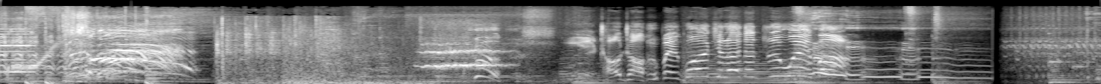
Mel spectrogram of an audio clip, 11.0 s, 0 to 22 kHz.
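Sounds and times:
high tyre squeal: 0:04.2 - 0:05.3.

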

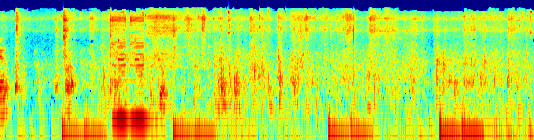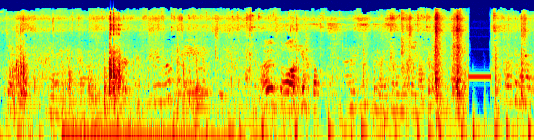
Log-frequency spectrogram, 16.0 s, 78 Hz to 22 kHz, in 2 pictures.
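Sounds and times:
deep bass music: 0:00.0 - 0:16.0
faint indistinct voices: 0:00.0 - 0:16.0.

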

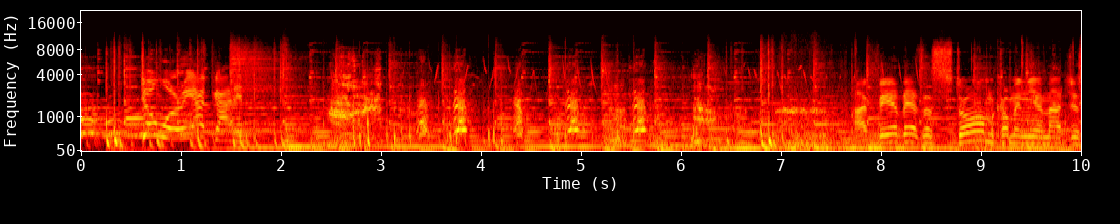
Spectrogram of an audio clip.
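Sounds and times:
dogs barking: 0:00.0 - 0:00.6, 0:02.4 - 0:07.0.

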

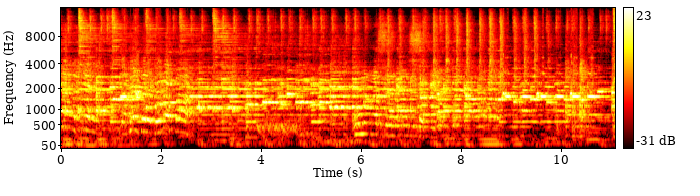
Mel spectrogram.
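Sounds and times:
bass notes: 0:00.0 - 0:11.0
flute melody: 0:00.0 - 0:11.0
timbales beat: 0:01.8 - 0:11.0.

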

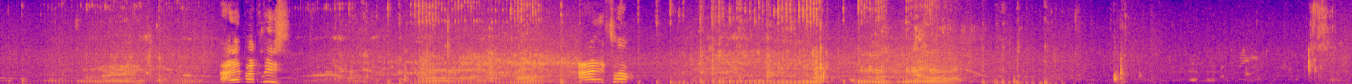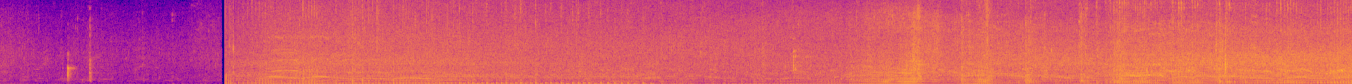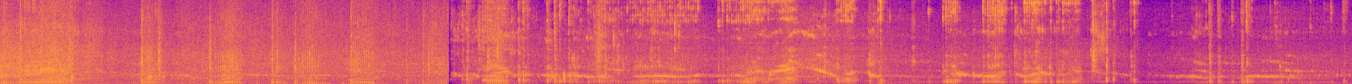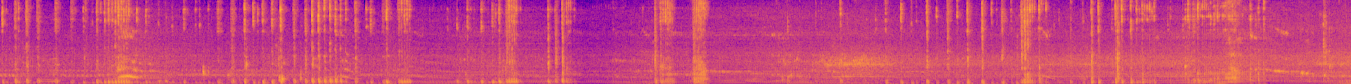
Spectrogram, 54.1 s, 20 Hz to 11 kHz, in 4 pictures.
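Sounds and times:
motorcycle engine revving: 0:00.0 - 0:02.3, 0:02.9 - 0:10.9, 0:15.8 - 0:54.0.

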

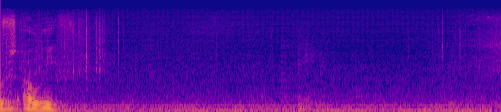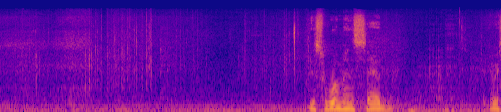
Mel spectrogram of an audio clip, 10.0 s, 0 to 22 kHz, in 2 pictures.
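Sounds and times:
steady low hum: 0:00.0 - 0:10.0
rustles: 0:05.2 - 0:08.2.

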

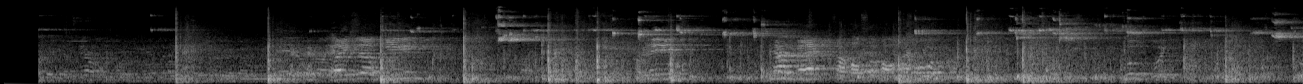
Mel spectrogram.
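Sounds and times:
basketball bouncing on hardwood floor: 0:04.6 - 0:06.2, 0:09.0 - 0:11.2.

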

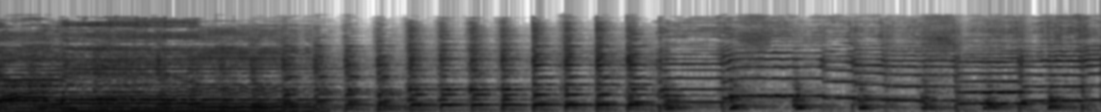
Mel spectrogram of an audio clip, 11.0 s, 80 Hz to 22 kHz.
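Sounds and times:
gothic rock violin passage: 0:00.0 - 0:11.0.

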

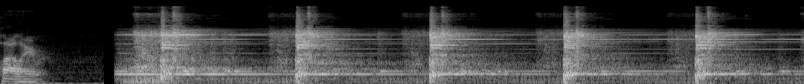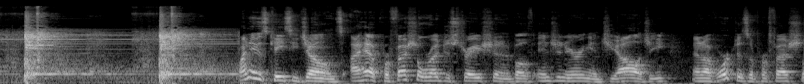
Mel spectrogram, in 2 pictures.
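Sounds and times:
pile hammer metallic clangs: 0:01.2 - 0:11.1.

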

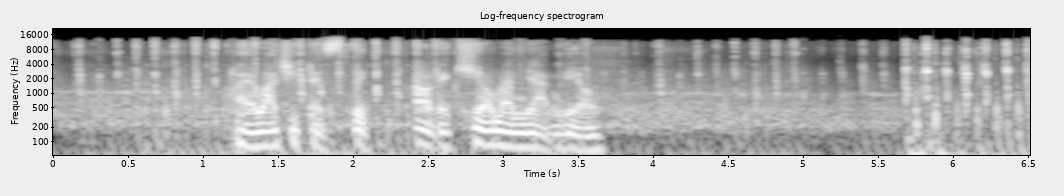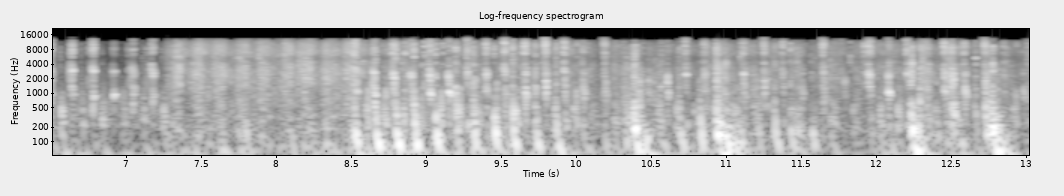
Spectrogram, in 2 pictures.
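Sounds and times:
rapid sharp clicks: 0:00.0 - 0:13.0.

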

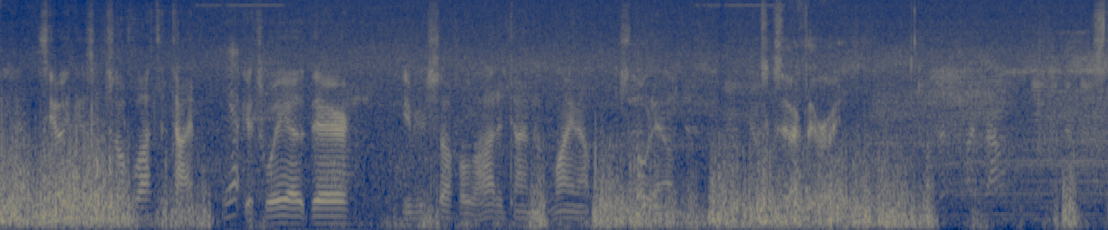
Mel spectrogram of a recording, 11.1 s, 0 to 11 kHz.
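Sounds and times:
model airplane engine drone: 0:00.0 - 0:11.0
muffled voices: 0:00.0 - 0:11.0
wind buffeting microphone: 0:00.0 - 0:11.0.

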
